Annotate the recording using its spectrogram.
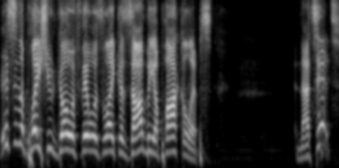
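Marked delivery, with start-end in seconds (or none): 0.0-3.2 thick put-on Boston accent, pitched very high. Retelling what a man said on arriving at the place, in a thick put-on boston accent. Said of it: "in like the most Bostonian accent he could muster".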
